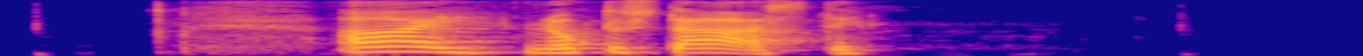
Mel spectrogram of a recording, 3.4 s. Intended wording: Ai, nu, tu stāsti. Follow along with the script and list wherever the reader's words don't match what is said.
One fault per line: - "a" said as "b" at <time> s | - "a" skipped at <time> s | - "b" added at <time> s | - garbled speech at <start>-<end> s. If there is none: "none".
none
